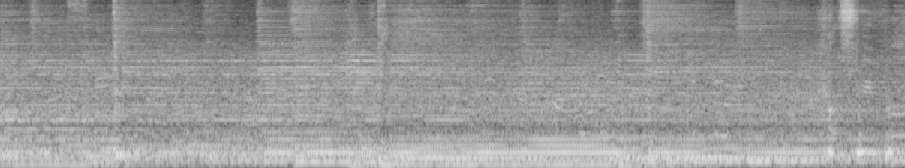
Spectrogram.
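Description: Live country-rock band with drums and electric guitar playing an instrumental passage, with little or no singing, recorded from the audience in a large arena.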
